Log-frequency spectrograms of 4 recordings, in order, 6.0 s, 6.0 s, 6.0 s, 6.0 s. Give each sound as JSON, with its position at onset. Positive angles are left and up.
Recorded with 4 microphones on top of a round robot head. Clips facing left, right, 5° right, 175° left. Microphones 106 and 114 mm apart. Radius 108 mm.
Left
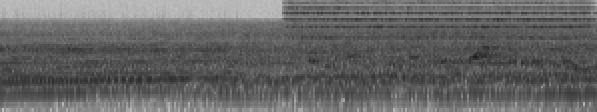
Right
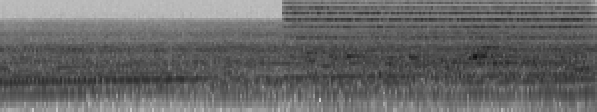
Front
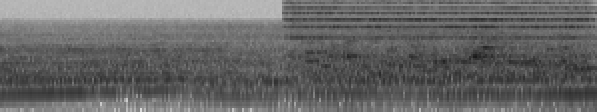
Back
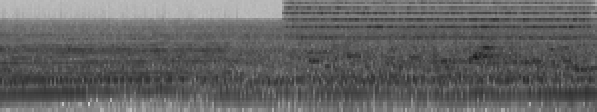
{"t": 2.8, "sound": "a bell", "azimuth_deg": -50, "distance_m": 6.0}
